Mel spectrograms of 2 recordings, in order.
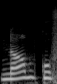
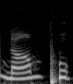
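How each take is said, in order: First: The last syllable is 'kuf', starting with k. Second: The last syllable is 'phuk', starting with ph. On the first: The speaker calls it wrong. "नाम कुफ नहीं है" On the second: The speaker calls it right. "नाम फुक है"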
